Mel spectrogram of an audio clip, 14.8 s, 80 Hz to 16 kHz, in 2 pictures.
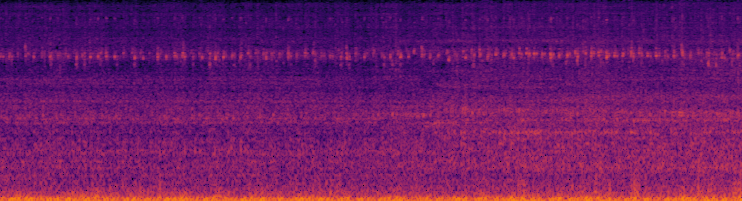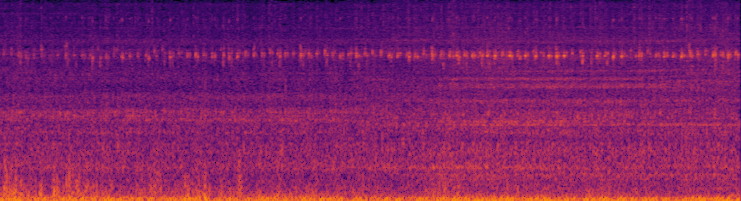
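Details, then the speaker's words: Chevy S10 with small-block V8, after chassis wiring relocation: deep steady V8 idle rumble, alternator audible when blipped, no ticking or hunting; normal idle, voltage about 13 volts, oil pressure sensor reading still wrong. "you can hear that alternator every time I hit it will oh she sounds good"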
